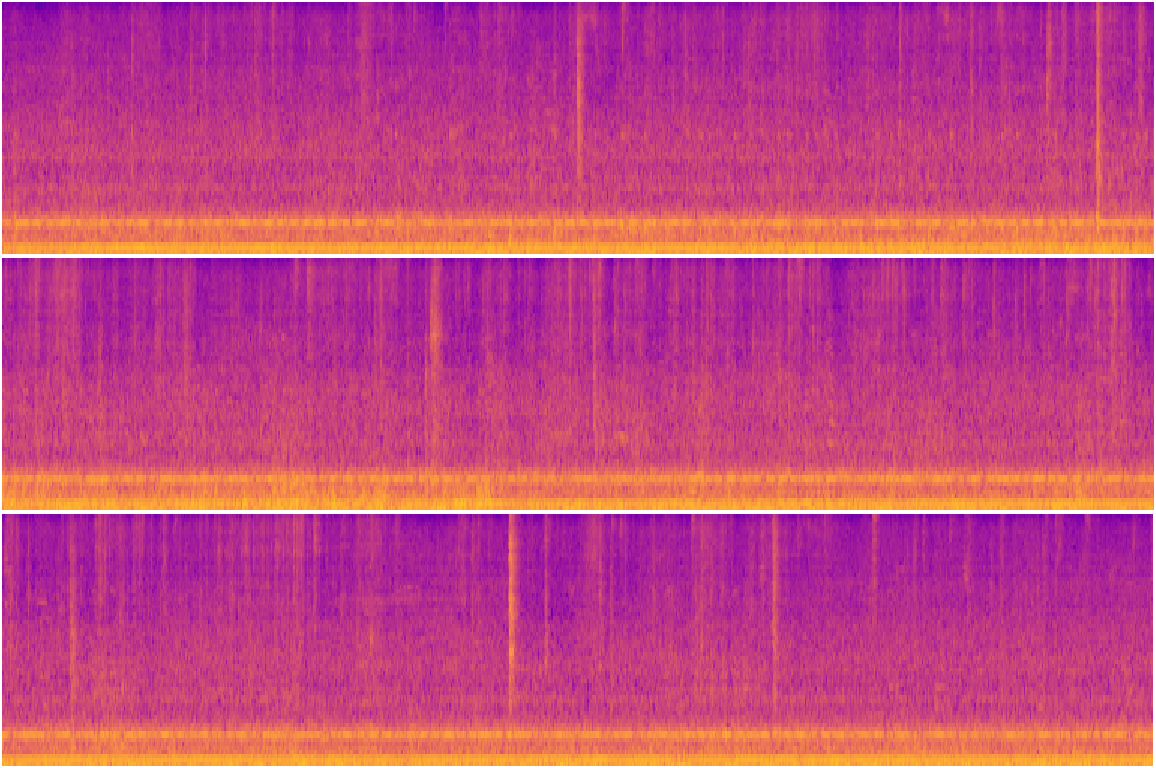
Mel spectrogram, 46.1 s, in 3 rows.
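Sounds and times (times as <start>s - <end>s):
train rumble inside coach: 0.0s - 46.0s.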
